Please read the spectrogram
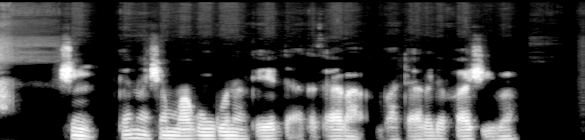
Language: Hausa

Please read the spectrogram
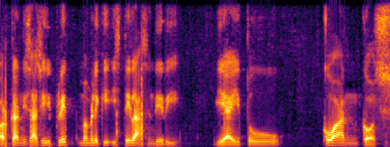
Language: Indonesian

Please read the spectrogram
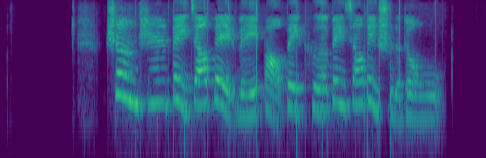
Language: Chinese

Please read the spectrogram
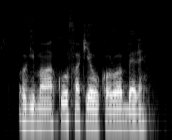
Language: Kikuyu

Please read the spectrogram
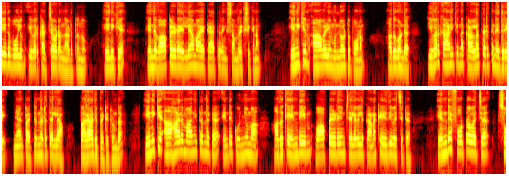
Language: Romanian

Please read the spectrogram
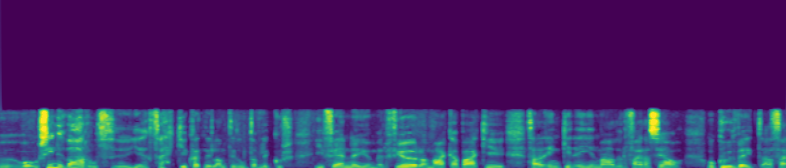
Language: Icelandic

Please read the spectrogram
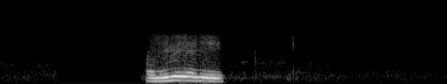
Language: Dogri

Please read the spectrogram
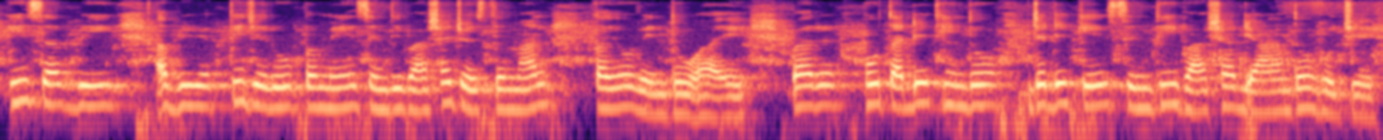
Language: Sindhi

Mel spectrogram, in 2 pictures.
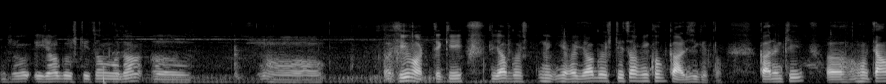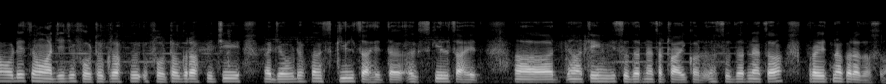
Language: Marathi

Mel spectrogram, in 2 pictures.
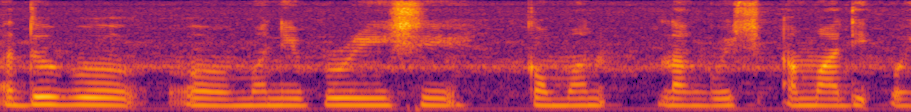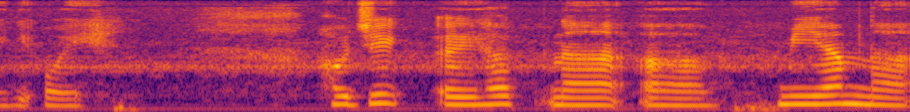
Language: Manipuri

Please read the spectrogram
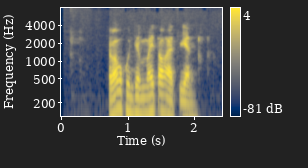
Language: Thai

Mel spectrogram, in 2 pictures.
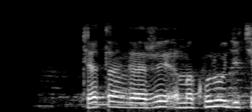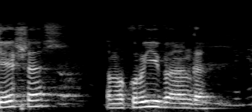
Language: Kinyarwanda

